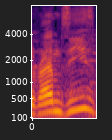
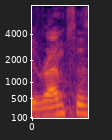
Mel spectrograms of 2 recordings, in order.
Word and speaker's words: Ramesses: Ramesses versus Biko and a lot of people say Ramses but it's actually wrong search yeah its actual name people yeah so you pronounce it the native way yeah humph says but we say Ramses all the time I Ramses is just doubt anglish good size yeah probably Ramesses is probably a better pronunciation but whatever I so what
